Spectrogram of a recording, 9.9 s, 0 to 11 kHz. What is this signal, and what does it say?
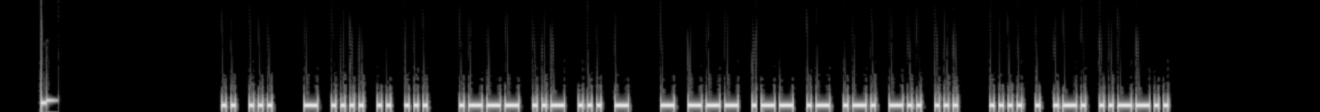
Morse code, heard as a keyed tone, about 34 wpm, 700 Hz. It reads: IS THIS JUST TOWARDS HER?
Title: Sentences from Top 1100 Words 35wpm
